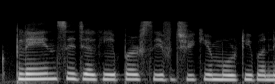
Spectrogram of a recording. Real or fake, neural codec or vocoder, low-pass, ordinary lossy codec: fake; codec, 16 kHz, 1 kbps, X-Codec, WavLM features, trained on Multilingual LibriSpeech; none; none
